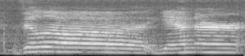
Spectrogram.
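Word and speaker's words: Vilayanur: name but it's um villa yanner s ramachandran ramachandran i did hear that in the videos i'm pretty sure that's roughly how you say it a lot of times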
